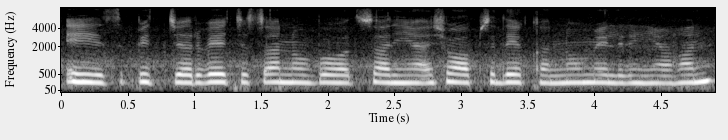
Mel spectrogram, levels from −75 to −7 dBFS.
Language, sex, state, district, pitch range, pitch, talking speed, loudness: Punjabi, female, Punjab, Kapurthala, 235-250 Hz, 240 Hz, 145 wpm, -16 LUFS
